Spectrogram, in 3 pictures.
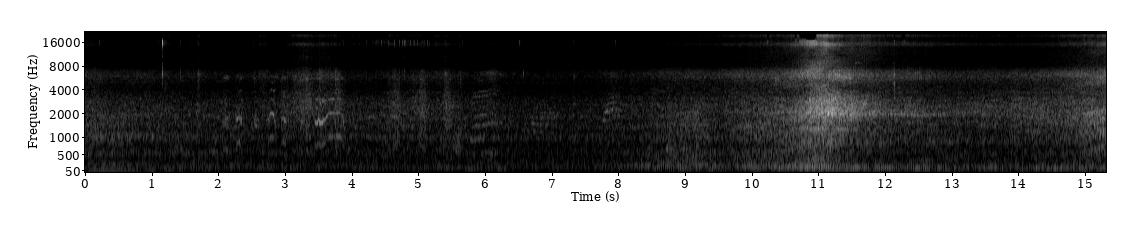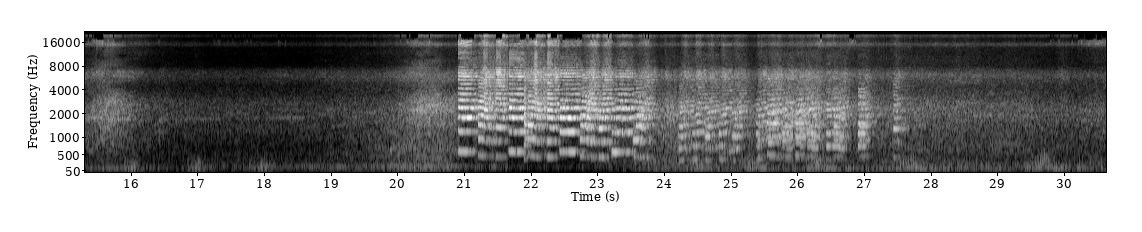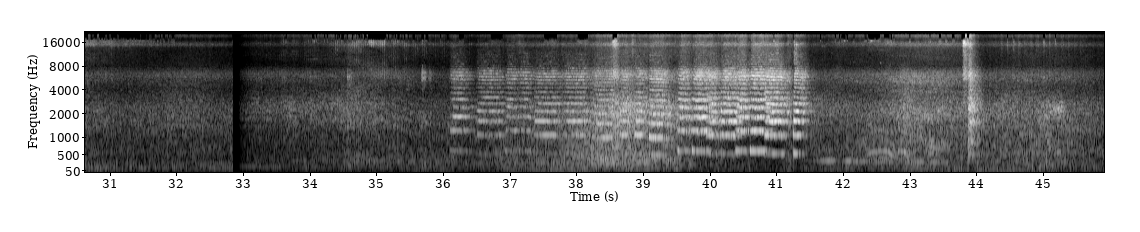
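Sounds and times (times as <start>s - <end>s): road traffic rumbling: 0.0s - 45.9s
vehicles whooshing past: 8.1s - 45.9s
multi-tone bus horn tune: 20.8s - 28.0s, 36.0s - 43.1s, 43.8s - 44.3s.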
